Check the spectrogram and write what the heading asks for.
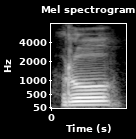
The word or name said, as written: ruu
